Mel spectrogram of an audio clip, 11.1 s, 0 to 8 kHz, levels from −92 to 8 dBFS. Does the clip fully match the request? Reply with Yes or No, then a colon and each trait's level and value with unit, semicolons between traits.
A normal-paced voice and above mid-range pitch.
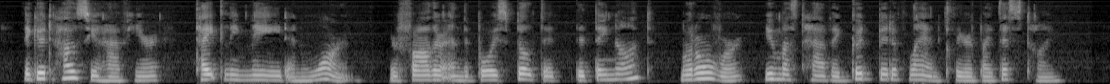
No: average, 180 wpm; medium, 165 Hz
